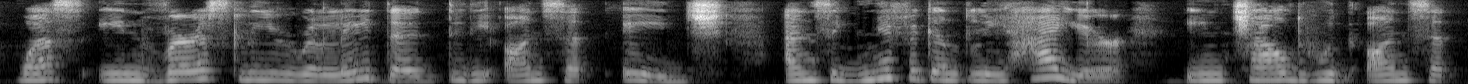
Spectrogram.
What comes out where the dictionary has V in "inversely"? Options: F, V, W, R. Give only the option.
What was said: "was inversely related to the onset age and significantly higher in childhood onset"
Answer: V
